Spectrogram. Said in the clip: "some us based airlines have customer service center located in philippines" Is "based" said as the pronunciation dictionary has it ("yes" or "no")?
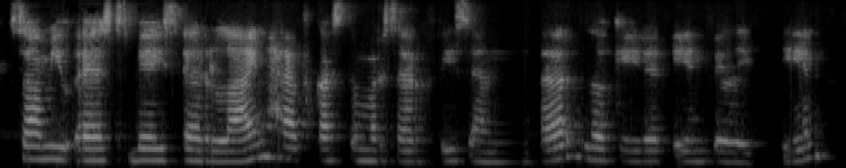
no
